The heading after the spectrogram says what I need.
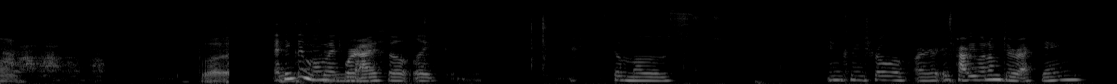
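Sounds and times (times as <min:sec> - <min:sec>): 
dog barking: 0:00.0 - 0:01.2
speech: 0:02.0 - 0:04.5, 0:06.1 - 0:07.0, 0:08.3 - 0:10.9.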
